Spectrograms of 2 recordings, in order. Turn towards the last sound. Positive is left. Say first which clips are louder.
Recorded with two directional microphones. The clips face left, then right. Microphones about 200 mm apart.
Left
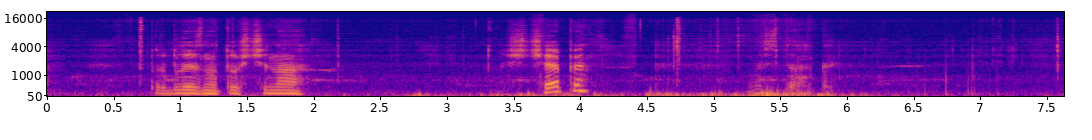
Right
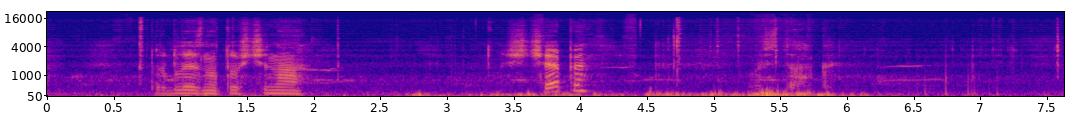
# left 2 dB
turn(degrees=50)  # may be behind; listen again after turning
